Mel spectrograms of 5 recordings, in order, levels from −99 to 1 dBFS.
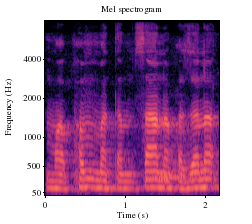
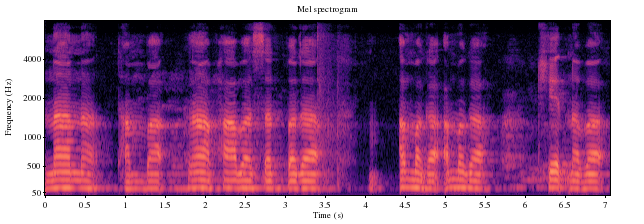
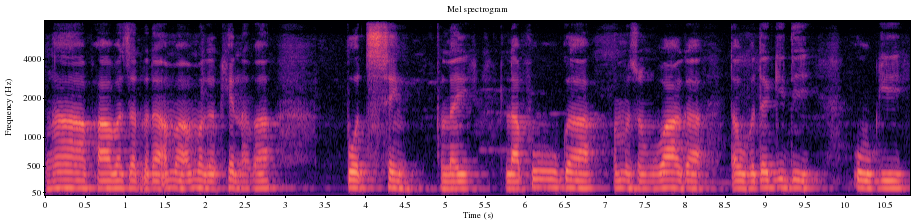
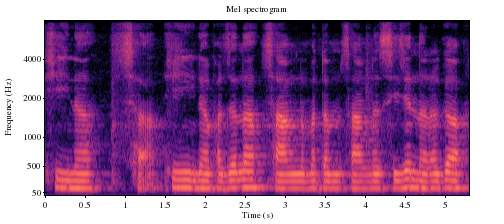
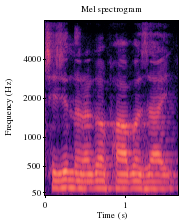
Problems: background sounds at intervals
